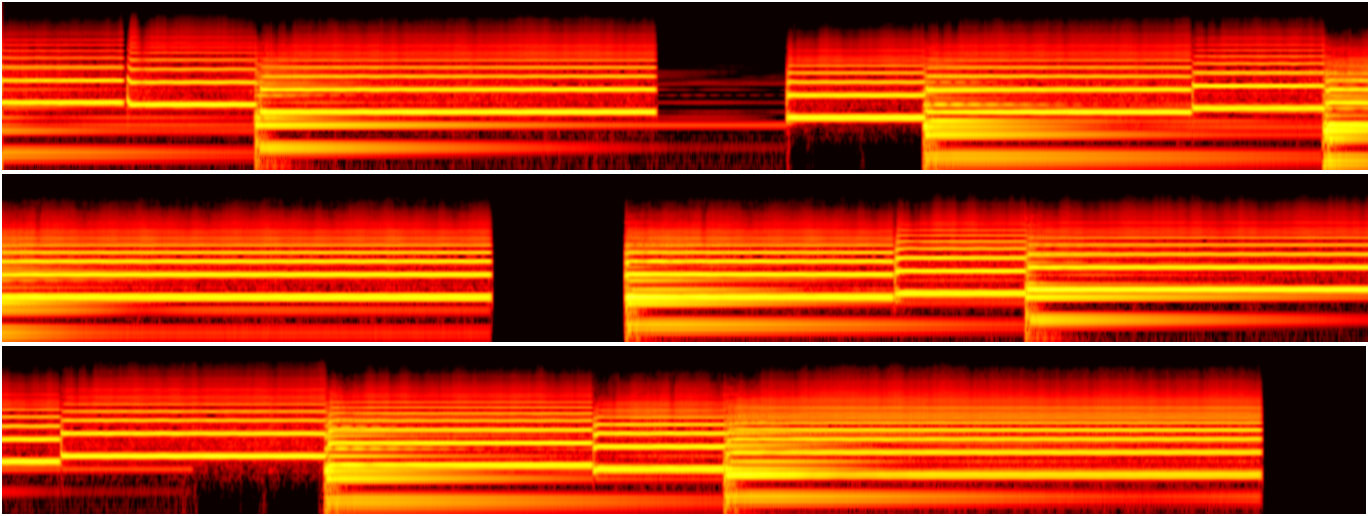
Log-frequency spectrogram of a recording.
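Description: Trumpet playing a slow melody of long held notes over a low held accompaniment, with two short breaks of silence. This is the tutorial's half-speed play-through.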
